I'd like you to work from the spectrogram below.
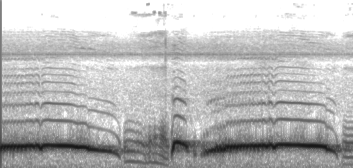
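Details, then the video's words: Two long, even, low coos from a dove, separated by a short rough, buzzy sound, each tone held steadily and dropping slightly as it ends. "dove making sounds"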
